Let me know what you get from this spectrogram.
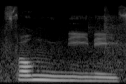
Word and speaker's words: Fognini: Well, just before we go any further, let's just have a pronunciation consensus on Fabio Fognini, or Fognini. There's no G in there, is there? – I sort of say like a very soft G, like Fognini, Fognini.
